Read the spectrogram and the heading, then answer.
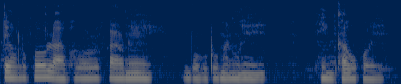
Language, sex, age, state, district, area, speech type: Assamese, female, 60+, Assam, Dibrugarh, rural, spontaneous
